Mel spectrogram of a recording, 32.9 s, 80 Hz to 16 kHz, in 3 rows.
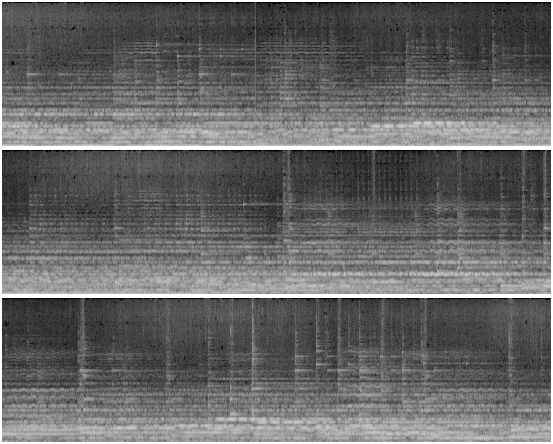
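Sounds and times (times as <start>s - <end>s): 
deep bass layer: 0.0s - 19.3s
faint plucked notes: 0.0s - 32.9s
soft temple-style music with bamboo flute, guzheng and erhu: 0.0s - 32.9s.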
